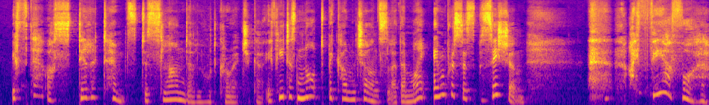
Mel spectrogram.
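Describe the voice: A woman puts on a character voice that is husky with a rough edge, fairly high in pitch, swinging widely in pitch and moving at a fairly slow pace.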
